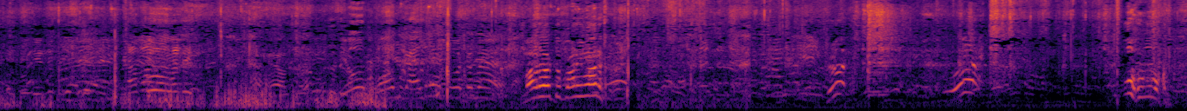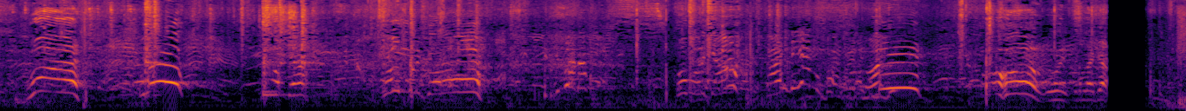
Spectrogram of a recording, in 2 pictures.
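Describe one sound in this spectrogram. A man shouts and cries out close by.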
